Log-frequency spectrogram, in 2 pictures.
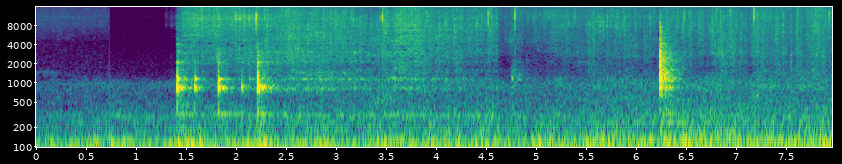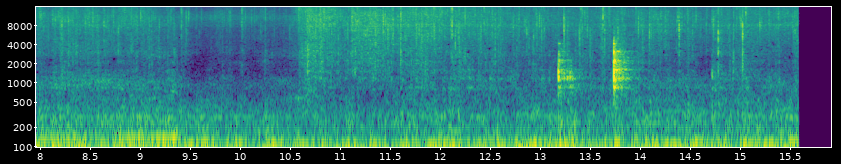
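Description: Poha-and-egg batter sizzling on a hot nonstick tawa, starting about a second and a half in, with a few light clicks and scrapes of a steel spoon as the batter is spread into a round.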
